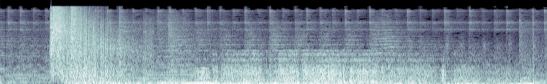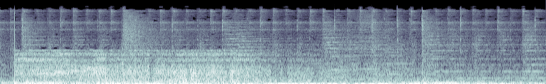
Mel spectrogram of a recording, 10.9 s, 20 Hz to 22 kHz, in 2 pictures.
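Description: An AT4 84 mm recoilless anti-tank launcher fires about half a second in, one sharp blast, followed by a long rumble that swells again near the middle, over background music.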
